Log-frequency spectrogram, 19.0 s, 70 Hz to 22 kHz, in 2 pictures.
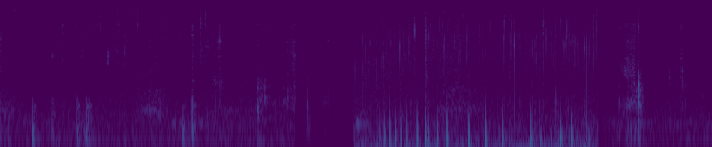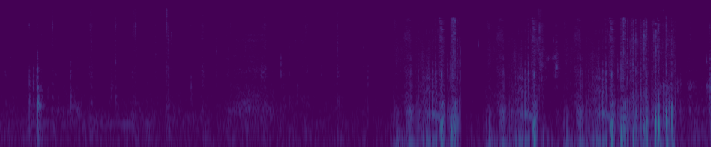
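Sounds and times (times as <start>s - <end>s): slime crackling and popping: 4.7s - 8.0s.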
